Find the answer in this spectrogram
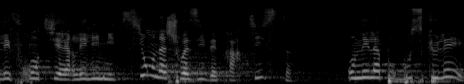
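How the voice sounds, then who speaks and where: A woman speaks at a fairly slow pace. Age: 50s. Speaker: actress and theatre producer. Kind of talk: testimony.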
